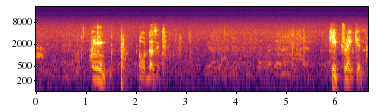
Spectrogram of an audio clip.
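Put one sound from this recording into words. A second man speaks calmly, close by.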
